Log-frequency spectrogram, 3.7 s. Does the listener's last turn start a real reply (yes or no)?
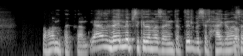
no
